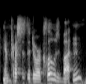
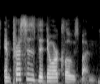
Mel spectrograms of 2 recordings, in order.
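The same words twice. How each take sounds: First: The pitch rises toward the end. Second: The pitch falls toward the end. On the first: It sounds like a question. The speaker calls it wrong. "when you pop up with your intonation" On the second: It is a plain statement. The speaker calls it right. "it comes down towards the end of the sentence"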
